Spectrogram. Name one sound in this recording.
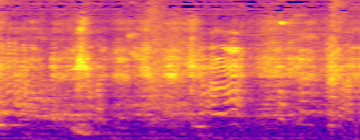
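Young men laugh.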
